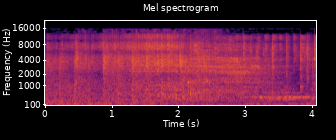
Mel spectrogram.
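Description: Cars driving, with engine and road noise, mixed with background music. Steady musical tones come in about three seconds in.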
